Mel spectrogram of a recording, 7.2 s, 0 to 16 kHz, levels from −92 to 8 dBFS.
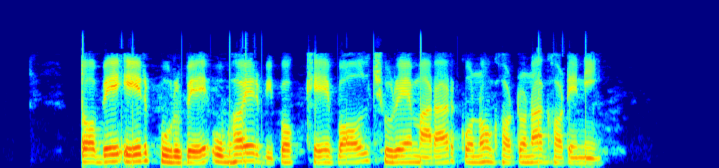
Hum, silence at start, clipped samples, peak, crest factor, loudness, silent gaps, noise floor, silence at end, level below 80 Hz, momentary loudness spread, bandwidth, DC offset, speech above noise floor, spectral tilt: none; 0.8 s; under 0.1%; -2 dBFS; 16 dB; -16 LUFS; none; -65 dBFS; 1.2 s; -52 dBFS; 7 LU; 7.4 kHz; under 0.1%; 50 dB; -8 dB/octave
